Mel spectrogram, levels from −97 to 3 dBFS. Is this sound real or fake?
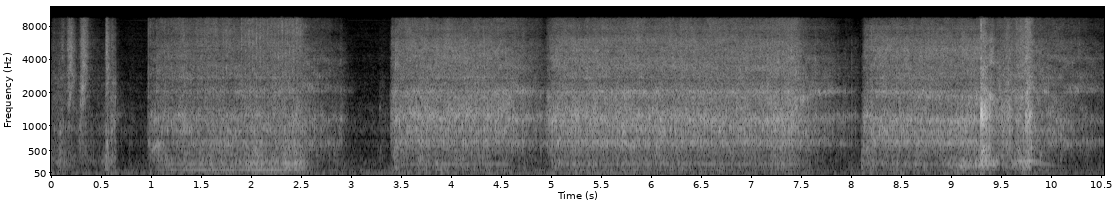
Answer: fake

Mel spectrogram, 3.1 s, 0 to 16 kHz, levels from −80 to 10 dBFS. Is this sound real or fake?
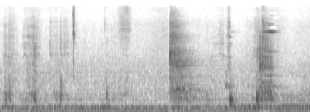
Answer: real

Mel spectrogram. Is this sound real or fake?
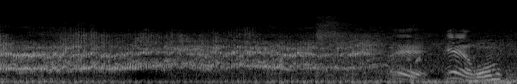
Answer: fake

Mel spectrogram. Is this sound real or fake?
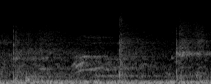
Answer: real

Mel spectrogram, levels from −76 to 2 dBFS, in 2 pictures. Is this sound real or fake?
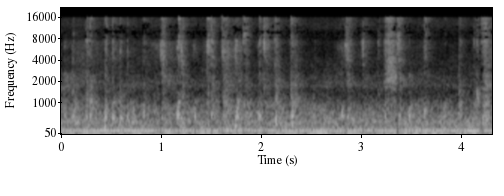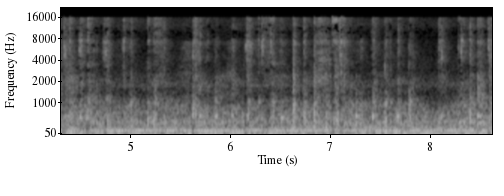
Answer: real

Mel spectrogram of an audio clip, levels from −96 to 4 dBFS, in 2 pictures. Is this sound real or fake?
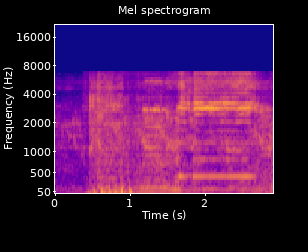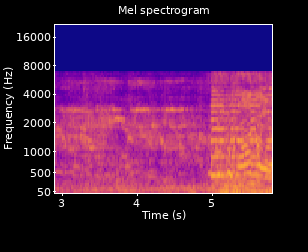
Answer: fake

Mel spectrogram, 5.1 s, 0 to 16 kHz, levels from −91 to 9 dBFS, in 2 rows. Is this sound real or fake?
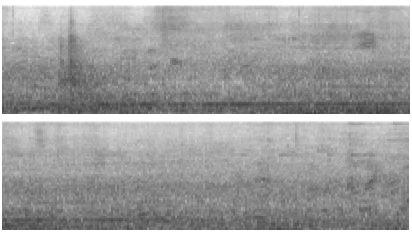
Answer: real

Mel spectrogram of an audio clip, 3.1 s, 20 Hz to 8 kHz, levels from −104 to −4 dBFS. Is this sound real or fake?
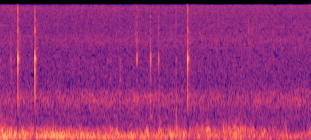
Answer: real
